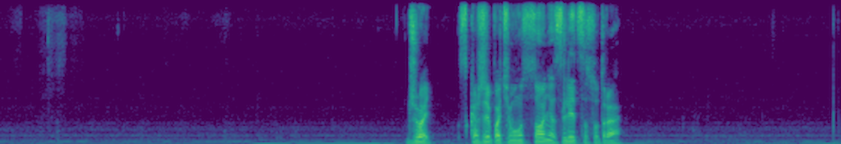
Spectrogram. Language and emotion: Russian, angry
